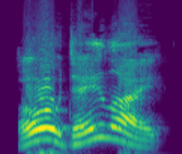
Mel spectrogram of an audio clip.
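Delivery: eager relief. Acted. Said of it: "said the chief voice".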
